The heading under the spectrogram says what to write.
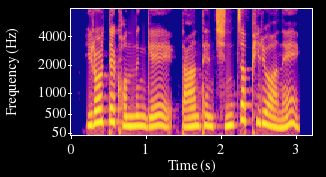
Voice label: joy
